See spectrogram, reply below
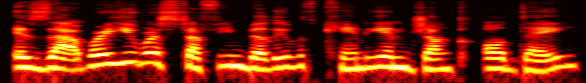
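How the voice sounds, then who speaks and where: A woman's voice: mid-range voice, brisk, darkish tone, dry recording, clean studio sound, natural voice. A woman voicing a stern father, firm and admonishing, in a children's storybook. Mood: exasperated. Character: stern, scolding suburban father. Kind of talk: children's audiobook character voice.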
